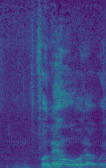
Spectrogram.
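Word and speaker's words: φονεύω: 자, 근데 그 헬라어로 번역한 거가 이제 이 살인을 어떻게 말하면 포네오라고 이제 발음을 해요.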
